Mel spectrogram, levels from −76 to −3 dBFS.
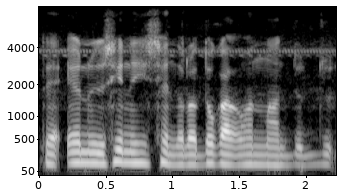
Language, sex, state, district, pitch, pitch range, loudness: Chakma, male, Tripura, Dhalai, 130 Hz, 125-145 Hz, -18 LUFS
